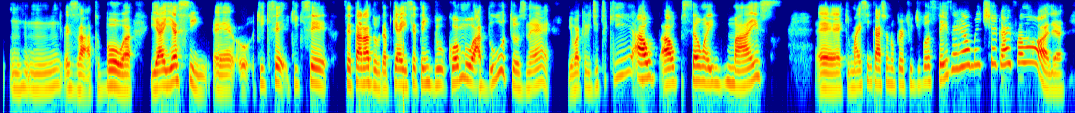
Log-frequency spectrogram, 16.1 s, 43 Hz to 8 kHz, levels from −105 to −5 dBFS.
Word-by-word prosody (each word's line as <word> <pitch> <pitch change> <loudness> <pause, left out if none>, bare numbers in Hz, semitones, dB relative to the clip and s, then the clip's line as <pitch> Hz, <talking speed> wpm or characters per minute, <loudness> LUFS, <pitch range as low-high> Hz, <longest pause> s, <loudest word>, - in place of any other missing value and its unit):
Uhum. 135 +2 -13
Exato! 135 -1 -3
Boa. 135 -2 +2 0.3
E 145 - +1
aí 155 +5 +6
assim, 180 - 0
eh, 125 -1 -3
o - - -9
que 170 -1 -11
se 185 - -3
que 165 0 -14
se 170 -4 -1 0.2
você 165 - -2
tá 170 +1 +6
na 175 +1 +8
dúvida? 145 -4 -5
Porque 155 +5 0
aí 165 -2 +3
você 175 +2 -5
tem 175 +1 -5
du 165 0 -7
como 190 +2 +1
adultos, 150 - -3
né. 160 +6 -4 0.3
Eu 125 - -9
acredito 145 +3 -9
que 250 +6 -13
a 210 - +9
a 220 +1 +4 0.2
a - - +8
opção 190 +1 -1
aí 175 0 -3
mais, 175 +6 +1 0.7
eh, 135 0 +2
que 140 - -18
mais, 145 +2 -5
se - - -11
encaixa 180 -1 0
no 165 -1 -12
perfil 165 0 -9
de 160 +1 -15
vocês 190 - -5
é 330 - -5
realmente 395 +2 -2
chegar 420 -1 0
e 430 - -5
falar: 225 0 -1
"Olha, 130 -1 0
165 Hz, 180 wpm, -23 LUFS, 140-190 Hz, 0.7 s, a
